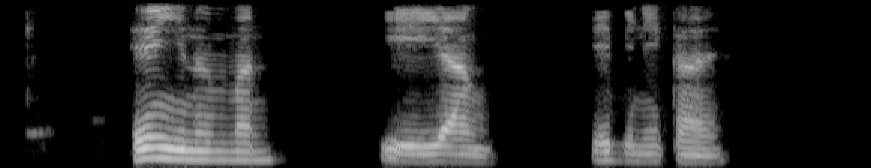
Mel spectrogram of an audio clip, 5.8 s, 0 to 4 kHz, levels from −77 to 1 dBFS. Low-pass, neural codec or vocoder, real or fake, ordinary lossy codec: 3.6 kHz; none; real; MP3, 32 kbps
